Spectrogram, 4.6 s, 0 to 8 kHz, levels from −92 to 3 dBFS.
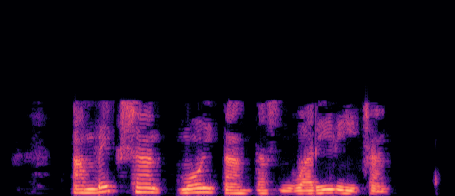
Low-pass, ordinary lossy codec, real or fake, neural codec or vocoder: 7.2 kHz; AAC, 16 kbps; real; none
